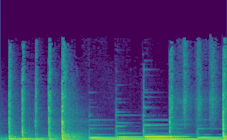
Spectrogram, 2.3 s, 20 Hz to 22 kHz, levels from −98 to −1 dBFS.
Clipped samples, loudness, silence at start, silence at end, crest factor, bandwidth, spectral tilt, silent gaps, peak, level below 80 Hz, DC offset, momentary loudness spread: under 0.1%; -20 LUFS; 0 s; 0 s; 18 dB; 16 kHz; -5.5 dB/octave; none; 0 dBFS; -34 dBFS; under 0.1%; 7 LU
